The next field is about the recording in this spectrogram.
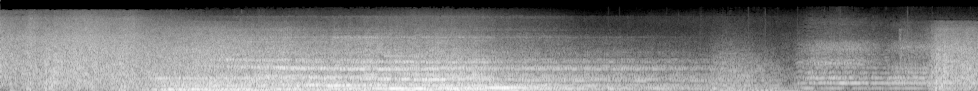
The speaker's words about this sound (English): When suddenly, they stopped, and all became eerily silent, apart from the roar of the sea.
